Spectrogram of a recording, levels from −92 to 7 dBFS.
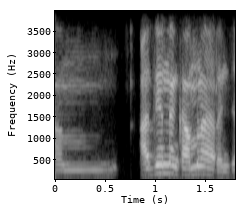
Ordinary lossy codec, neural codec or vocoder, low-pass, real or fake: Opus, 16 kbps; none; 3.6 kHz; real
